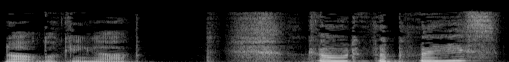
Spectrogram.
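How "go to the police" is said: choked begging. Acted. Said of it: "she begged in a small, choked voice".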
